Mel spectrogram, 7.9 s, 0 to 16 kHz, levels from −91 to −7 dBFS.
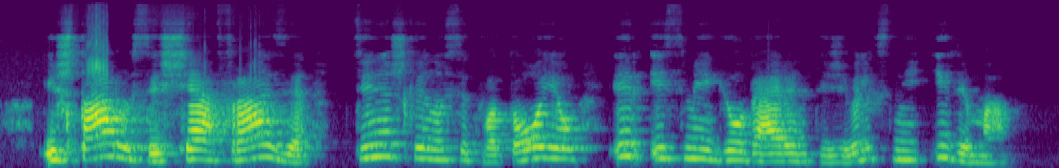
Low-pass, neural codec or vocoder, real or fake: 14.4 kHz; none; real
